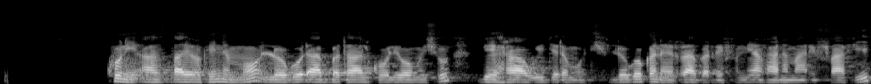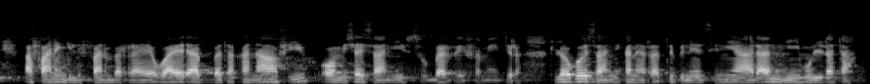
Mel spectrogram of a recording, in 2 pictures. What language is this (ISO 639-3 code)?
orm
